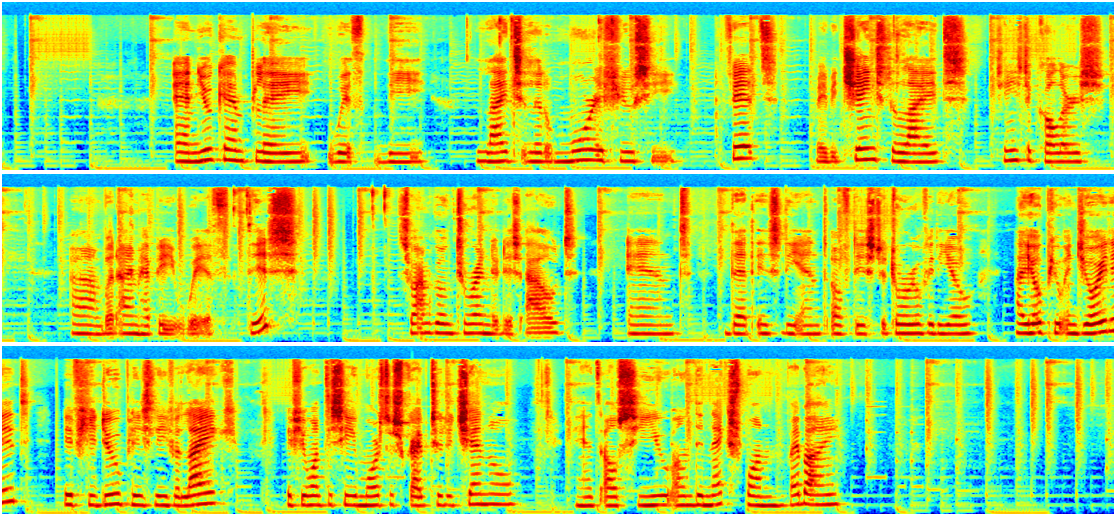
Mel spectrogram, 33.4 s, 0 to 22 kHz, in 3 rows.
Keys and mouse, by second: 4.9 click, 13.3 click, 14.6 click.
